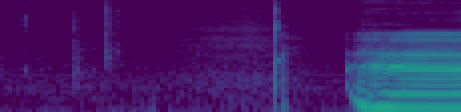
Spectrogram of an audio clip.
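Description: A few sparse keystrokes as a search is typed on a computer keyboard, isolated quiet clicks spaced apart, then a loud sustained tonal sound abruptly takes over.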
